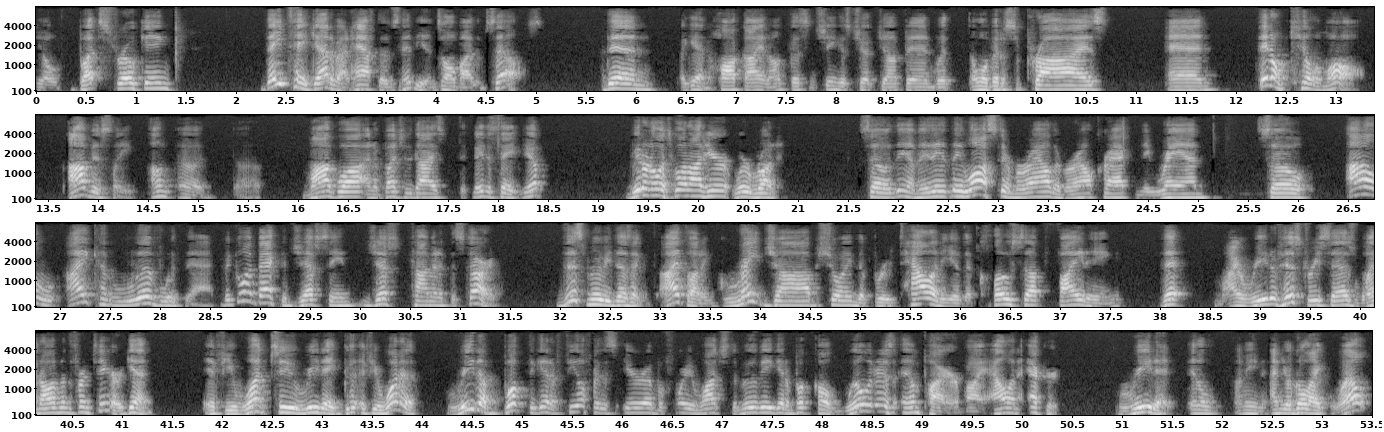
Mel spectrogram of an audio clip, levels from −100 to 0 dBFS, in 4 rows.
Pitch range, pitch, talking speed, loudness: 135-180 Hz, 150 Hz, 185 wpm, -20 LUFS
